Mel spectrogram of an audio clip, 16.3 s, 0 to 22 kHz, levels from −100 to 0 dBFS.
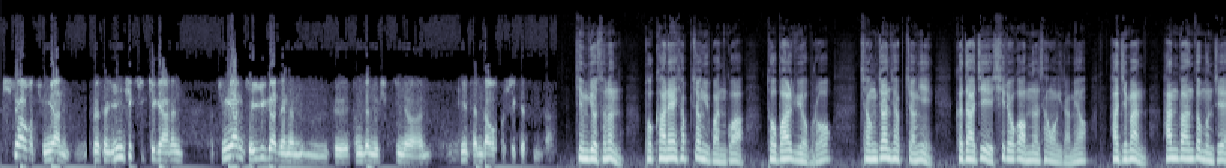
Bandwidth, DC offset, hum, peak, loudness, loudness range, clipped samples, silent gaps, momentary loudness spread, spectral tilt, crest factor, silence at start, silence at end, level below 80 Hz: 11 kHz; under 0.1%; none; 0 dBFS; -19 LUFS; 3 LU; under 0.1%; none; 11 LU; -6.5 dB/octave; 20 dB; 0.05 s; 0 s; -52 dBFS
